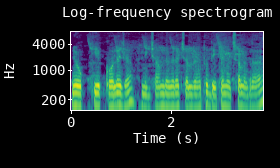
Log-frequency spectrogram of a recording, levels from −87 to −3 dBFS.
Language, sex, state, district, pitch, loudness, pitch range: Hindi, male, Bihar, Samastipur, 140 Hz, -19 LUFS, 135-145 Hz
